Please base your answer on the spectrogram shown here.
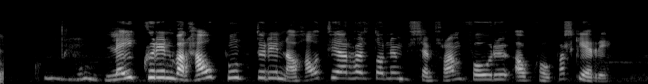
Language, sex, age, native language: Icelandic, female, 30-39, Icelandic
